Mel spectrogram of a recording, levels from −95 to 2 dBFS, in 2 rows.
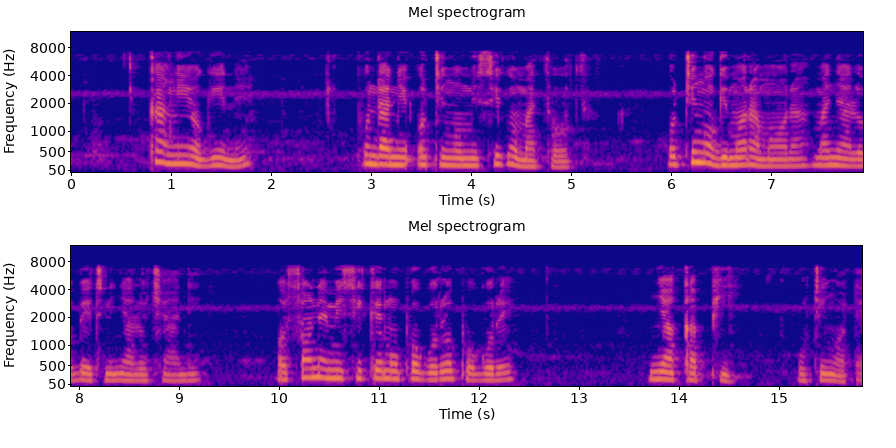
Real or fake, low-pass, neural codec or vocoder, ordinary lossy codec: real; 7.2 kHz; none; none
